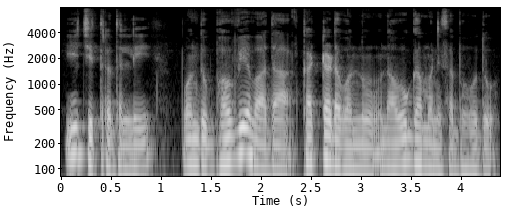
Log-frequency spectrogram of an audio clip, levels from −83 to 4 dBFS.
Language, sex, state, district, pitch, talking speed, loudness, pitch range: Kannada, male, Karnataka, Bangalore, 100 Hz, 95 wpm, -19 LUFS, 95-115 Hz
